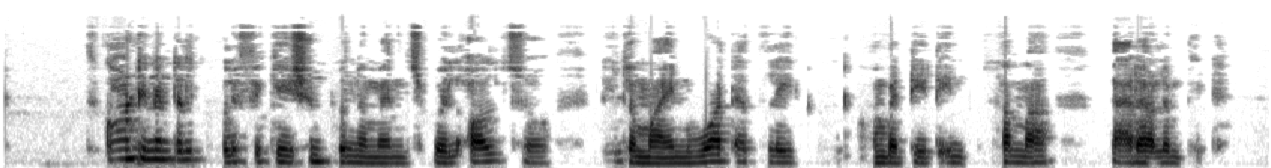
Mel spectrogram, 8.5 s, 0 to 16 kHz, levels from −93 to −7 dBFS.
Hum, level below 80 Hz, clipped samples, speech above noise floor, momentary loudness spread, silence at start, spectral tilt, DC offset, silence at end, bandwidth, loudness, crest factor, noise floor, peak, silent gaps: none; -58 dBFS; under 0.1%; 48 dB; 13 LU; 0.6 s; -5 dB/octave; under 0.1%; 0.3 s; 9.4 kHz; -16 LUFS; 16 dB; -64 dBFS; 0 dBFS; none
